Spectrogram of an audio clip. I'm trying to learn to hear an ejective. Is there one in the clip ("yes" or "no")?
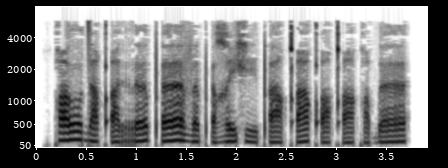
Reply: yes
